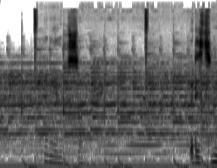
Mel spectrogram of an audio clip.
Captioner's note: voiceover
